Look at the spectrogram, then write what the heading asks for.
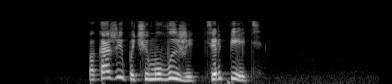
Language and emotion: Russian, angry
